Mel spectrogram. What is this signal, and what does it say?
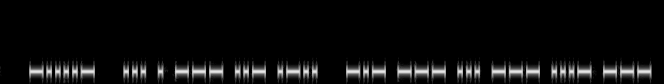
Morse code, heard as a keyed tone, about 28 wpm, 600 Hz. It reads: - SEOUL KOSOVO
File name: CW / Practice / NationalCapitals28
